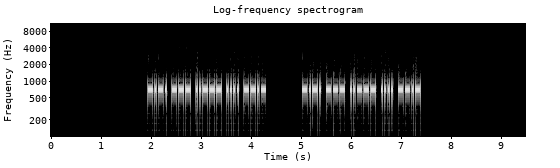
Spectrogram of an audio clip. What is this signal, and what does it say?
Morse code, heard as a keyed tone, about 34 wpm, 700 Hz. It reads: CO2HQ CO2HQ
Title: DXCC-100 Call Signs - 5 Characters - Repeated 2x - 35wpm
